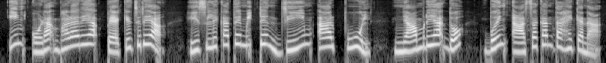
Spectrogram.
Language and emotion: Santali, surprised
